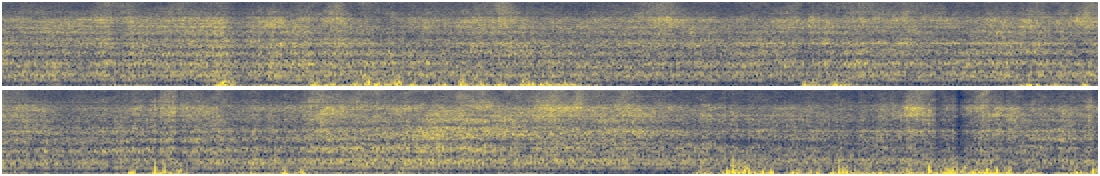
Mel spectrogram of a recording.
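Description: LCAC hovercraft's gas-turbine engines and propellers running with a steady drone and a held tone that drops out near the end. Irregular low gusts of wind buffet the microphone.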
